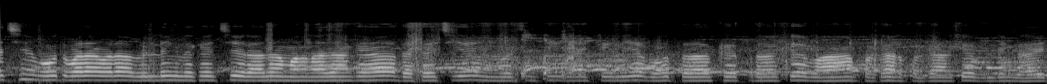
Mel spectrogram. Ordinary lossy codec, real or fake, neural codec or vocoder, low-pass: Opus, 64 kbps; real; none; 7.2 kHz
